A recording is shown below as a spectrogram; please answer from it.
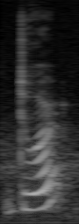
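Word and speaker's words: Duir: This color is called Dur, and it's spelled D-U-I-R.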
